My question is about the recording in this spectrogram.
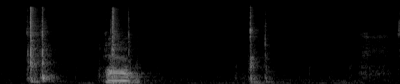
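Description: Two sharp knocks or clicks, one just after the start and one about two and a half seconds in, the second followed by a couple of lighter ticks, with a man's short 'um' between them.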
